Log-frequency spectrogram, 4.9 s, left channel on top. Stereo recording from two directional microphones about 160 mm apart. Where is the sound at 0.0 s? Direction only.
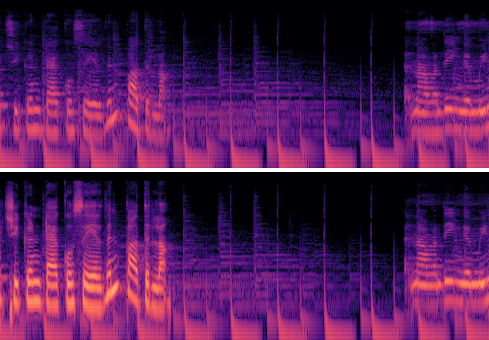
80° right.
